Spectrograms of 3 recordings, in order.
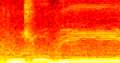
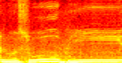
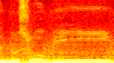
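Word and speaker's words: نُصُبٍ: نصوبین یوفزون نون کو لمبا نہیں کرنا. سواد کو اگر آپ نے پڑھا نصوبین تو آپ نے 2 غلطیاں کر دی, نون کو بھی لمبا کر دی اور سواد کو بھی.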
